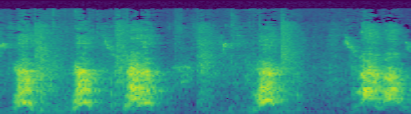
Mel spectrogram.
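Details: Loud, rough barks from a German Shepherd dog, delivered in an uneven series of five: three in quick succession, a pause of about a second, then two more.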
